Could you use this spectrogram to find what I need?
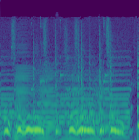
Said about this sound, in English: Owls hoot and hoot into their safe places, safe places. Owls hooting in the moon at twilight.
